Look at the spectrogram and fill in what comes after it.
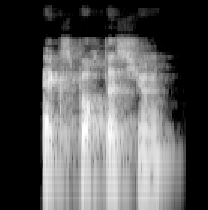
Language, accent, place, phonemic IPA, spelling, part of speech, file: French, France, Lyon, /ɛk.spɔʁ.ta.sjɔ̃/, exportation, noun, LL-Q150 (fra)-exportation.wav
- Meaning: exportation, export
